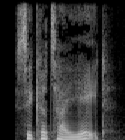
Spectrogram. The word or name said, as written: sekretariat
